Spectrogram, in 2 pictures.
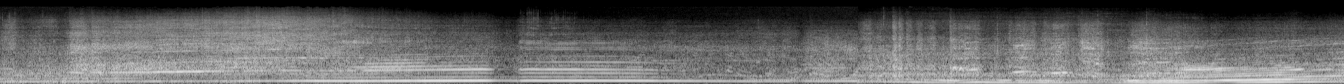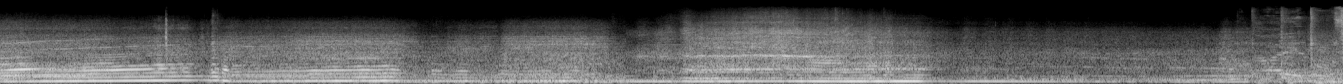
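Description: Suzuki Swift Sport rally car's four-cylinder engine running at high revs at rally pace, dropping sharply in pitch about ten seconds in as the car slows for a bend, then revving back up through the gears.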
